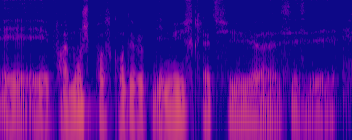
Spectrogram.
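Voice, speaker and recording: With a very deep, low pitch and a dark, mellow tone, a man speaks somewhat breathily with ordinary pitch variation. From Switzerland. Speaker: author and couples workshop leader. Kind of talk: radio interview. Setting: radio studio. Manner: halting, with many fillers.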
